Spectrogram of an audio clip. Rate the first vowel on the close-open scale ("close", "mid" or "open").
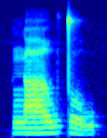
open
